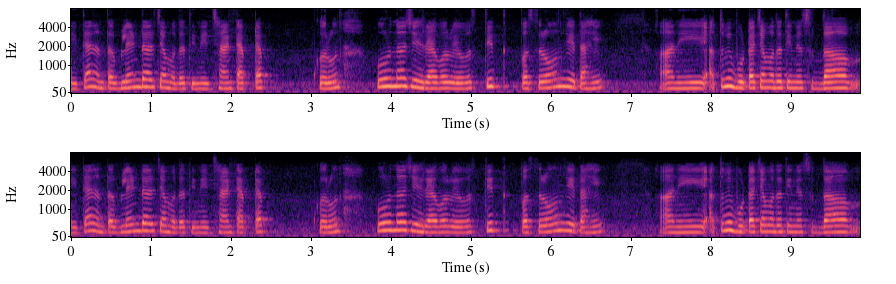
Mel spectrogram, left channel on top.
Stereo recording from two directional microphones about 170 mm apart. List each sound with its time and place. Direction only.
0.0 s a woman's voice: 20° left (ahead or behind)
